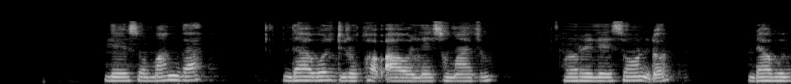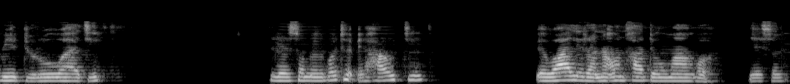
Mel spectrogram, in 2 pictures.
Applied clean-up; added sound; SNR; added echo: neural mask model DeepFilterNet 3.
